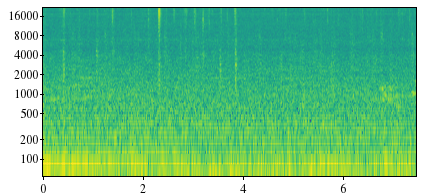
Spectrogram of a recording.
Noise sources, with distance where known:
background noise

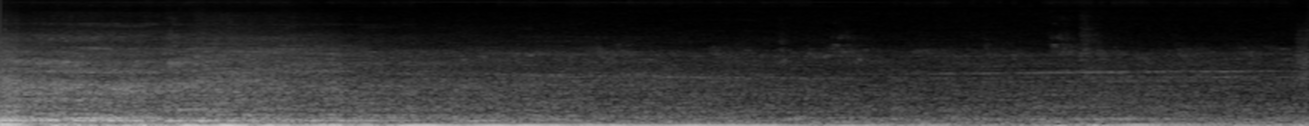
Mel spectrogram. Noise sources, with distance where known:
large-sounding engine, far

